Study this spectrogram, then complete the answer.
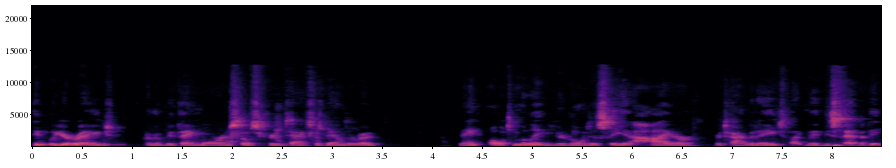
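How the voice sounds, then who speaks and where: Here a man with an American accent speaks at a very fast pace, his voice somewhat breathy. His pitch sits in the medium range, with fairly even intonation. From Florida. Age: 70s. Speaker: retirement planner. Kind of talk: podcast interview.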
